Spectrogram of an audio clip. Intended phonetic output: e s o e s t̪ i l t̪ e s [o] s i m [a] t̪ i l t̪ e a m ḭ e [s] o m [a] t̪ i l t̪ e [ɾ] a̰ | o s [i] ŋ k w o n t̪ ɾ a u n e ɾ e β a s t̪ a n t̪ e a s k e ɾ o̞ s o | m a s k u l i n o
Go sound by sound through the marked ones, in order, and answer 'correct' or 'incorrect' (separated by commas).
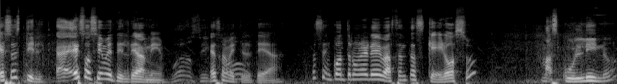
correct, incorrect, correct, incorrect, incorrect, incorrect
